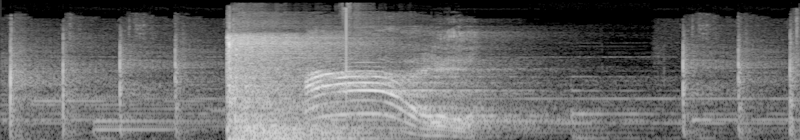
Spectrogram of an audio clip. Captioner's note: footsteps; loud metallic banging noise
